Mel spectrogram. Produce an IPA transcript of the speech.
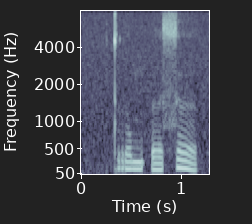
t r o m ʔ ə s ə

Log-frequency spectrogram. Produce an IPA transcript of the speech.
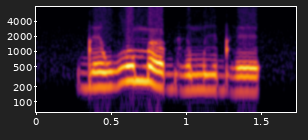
d e˨ w ɦ o˦ m œ˨ ɡʱ ɪ˨ m i˨ dʱ e˨

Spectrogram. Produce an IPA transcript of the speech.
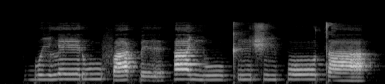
ɡʷ i˨ l eː˦ ɾ uː˦ f a˨˦ k͡p ɪ˨ | a˦ ɲ uː˨ kʼ ĩ˦ ʃ i˦ p oː˦ t a˨

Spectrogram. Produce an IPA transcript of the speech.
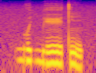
ɡʷ i˨ ɡ͡b eː˨ t ĩ˨

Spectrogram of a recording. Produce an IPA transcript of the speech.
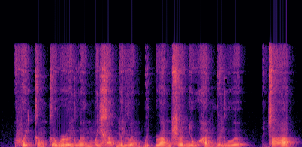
f ə˧˥ j k ə˨˩ m k ə˧˥ w ɹ ə˨˩ j w əː˨˩˨ n m ə˨˩˨ j ɣ a˨˩ t̚ ɲ ə˧˥ j l ə˨˩ m ɓ ɨ˨˩ t̚ ɹ a˨˩ ŋ ʂ əː˧ ɲ ə˧˥ w h a˨˩˦ ŋ ɗ ə˨˩˦ j w u˧ ə̯ | c aː˧˥

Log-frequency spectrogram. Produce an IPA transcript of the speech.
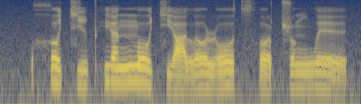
x ɤ˥˩ t͡ɕ i˧˥ pʰ j ɛ˥ n n̪ o˥˩ ʊ̯ t͡ɕ j ä˨˩ l ɤ˥˩ ɻ o˥ ʊ̯ t͡sʰ ɤ˨˩ ʈ͡ʂ ʊ˥ ŋ w e˥˩ ɪ̯

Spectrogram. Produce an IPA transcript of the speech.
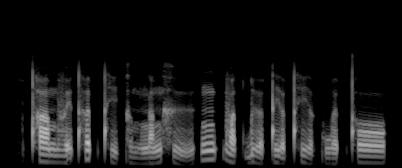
t̪ʰ a˧ m v ḛ˧˨ t̪ʰ ə˦˥ t̚ t̪ʰ i˧˩ k ə̤˨˩ m ŋ a˨˦ n x ɨ˧˩˨ | ŋ ə˦˥ p̚ v a˨˩ t̚ ɓ ɨ˧˩ ə̯ t̪ ḭ˧˨ ə̯ t̪ʰ i˧˩ ə̯ k w ə˨˩ t̚ t̪ʰ o˧

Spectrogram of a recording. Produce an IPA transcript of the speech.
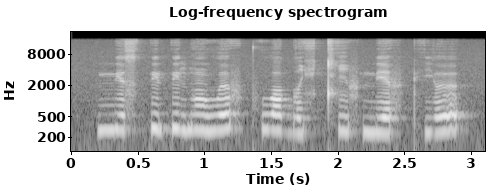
mʲ ɵ s pʲ ə̃ pʲ ə̃ ɡ õ w ɵ f pʰ w ɔ ɡ ɔ ç cʰ i f mʲ ɛ f pʰ j ɵ

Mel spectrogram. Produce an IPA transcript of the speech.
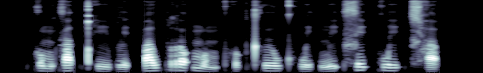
k o˧ m k a˦˥ t̚ pʰ iː˨˩ p l i˨˩ t̚ p a˥˩ w p r ɔ˥˩ ʔ m o˩˦ m pʰ o˨˩ k̚ tʰ ɯː˦˥ w kʰ w i˨˩ t̚ m i˦˥ ʔ s i˥˩ ʔ k w i˦˥ ʔ t͡ɕʰ a˨˩ p̚

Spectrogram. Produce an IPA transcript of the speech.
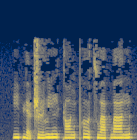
i˧˥ p ɥ ɛ̰˨˩ ʈ͡ʂ ɻ̩˧˥ l i˥ n k ɑ˧˥ ŋ pʰ ɤ˥˩ t͡s w ä˧˥ p w a˥ n

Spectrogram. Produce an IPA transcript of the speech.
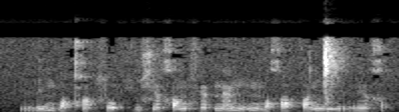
r i˨˥ m b ɒ˩˧ qʼ õ˩˧˩ ʔ ɬ o˩˧˩ ʔ ç u˩˧ ɕ ẽ˨˥ χ ɒ˧˥˧ ŋ ɬ æ̃˨˥ ʔ n æ̃˧˥˧ ŋ ẽ˧˥˧ ŋ m ɒ˩˧ χ ɒ˩˧˩ q o˨˥ ŋ͡ǀ i˧˥˧ r ẽ˨˥ χ

